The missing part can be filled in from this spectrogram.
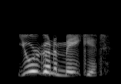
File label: Voices Heal Female; Rebel Cops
